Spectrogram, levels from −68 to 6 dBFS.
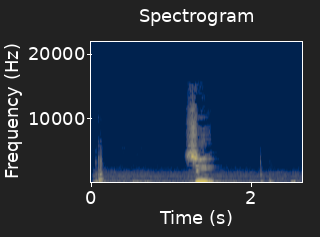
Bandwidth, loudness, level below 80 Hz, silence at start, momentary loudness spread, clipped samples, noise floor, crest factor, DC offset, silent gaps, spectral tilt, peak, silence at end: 15 kHz; -16 LUFS; -50 dBFS; 0.05 s; 26 LU; under 0.1%; -43 dBFS; 20 dB; under 0.1%; none; -5 dB/octave; -2 dBFS; 0.1 s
